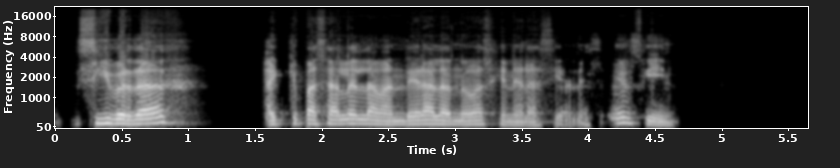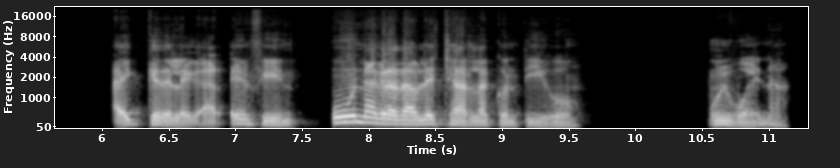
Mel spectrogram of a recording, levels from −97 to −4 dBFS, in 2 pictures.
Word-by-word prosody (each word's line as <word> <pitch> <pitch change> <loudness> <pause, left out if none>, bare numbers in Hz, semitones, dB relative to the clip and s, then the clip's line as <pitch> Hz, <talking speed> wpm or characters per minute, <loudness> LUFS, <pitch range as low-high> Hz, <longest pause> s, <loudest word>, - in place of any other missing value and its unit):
Sí, 160 +4 0
¿verdad? 150 +5 +5 0.7
Hay 125 +2 -3
que 160 - -9
pasarle 145 +1 +1
la 140 -2 0
bandera 125 +2 0
a - - +1
las 125 -2 +1
nuevas 125 +2 -4
generaciones, 105 +1 -10
en 170 +1 -4
fin. 105 -9 -7 1.4
Hay - - -1
que - - +2
delegar, - - -2
en 145 -1 -2
fin, 120 - -4 0.2
una 195 +1 +6
agradable 140 -3 +5
charla 120 -3 -1
contigo, 95 -3 -8 1.0
muy 125 0 0
buena. 100 -4 -7
130 Hz, 125 wpm, -22 LUFS, 115-145 Hz, 1.4 s, una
